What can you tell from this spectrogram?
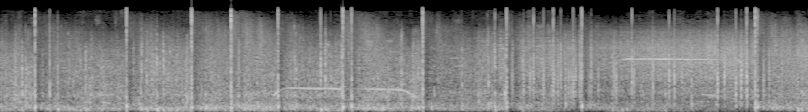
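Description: Fireworks display: aerial shells bursting one after another in a dense run of sharp bangs and crackles. Two short steady whistles are also heard, a lower one about four seconds in and a higher one near the end.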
